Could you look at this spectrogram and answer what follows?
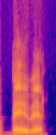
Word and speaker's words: Weber: Weber, se escribe Weber, pero se pronuncia Weber.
